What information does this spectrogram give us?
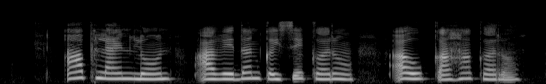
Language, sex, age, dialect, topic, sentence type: Chhattisgarhi, female, 18-24, Northern/Bhandar, banking, question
